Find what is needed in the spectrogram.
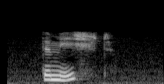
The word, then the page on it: d'r Mischt: Bas Rhin; Herrlisheim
